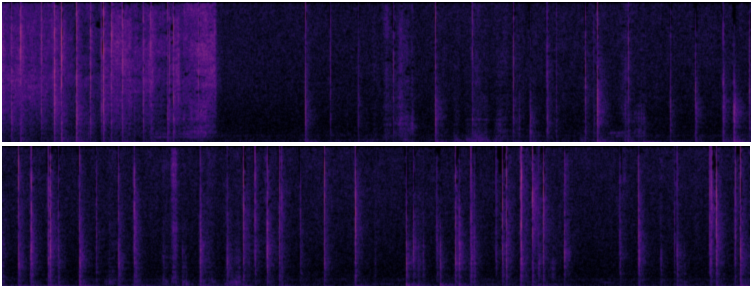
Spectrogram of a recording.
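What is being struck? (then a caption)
Wooden tabletop tapped with long acrylic nails. Long red acrylic nail tips tap rapidly on a solid, flat wood-grain tabletop, producing a dense stream of short, dry clicks with no ring. The taps are mixed with light scratching, and the first two seconds carry a brighter, hissier scraping before settling into steady tapping.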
